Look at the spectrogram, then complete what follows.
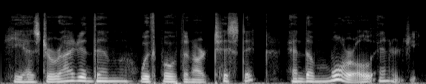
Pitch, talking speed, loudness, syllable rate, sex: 135 Hz, 170 wpm, -17 LUFS, 4.9 syllables/s, male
